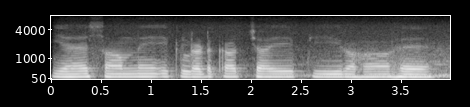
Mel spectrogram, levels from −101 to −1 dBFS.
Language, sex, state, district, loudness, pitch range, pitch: Hindi, male, Uttar Pradesh, Shamli, -15 LUFS, 125-130 Hz, 130 Hz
